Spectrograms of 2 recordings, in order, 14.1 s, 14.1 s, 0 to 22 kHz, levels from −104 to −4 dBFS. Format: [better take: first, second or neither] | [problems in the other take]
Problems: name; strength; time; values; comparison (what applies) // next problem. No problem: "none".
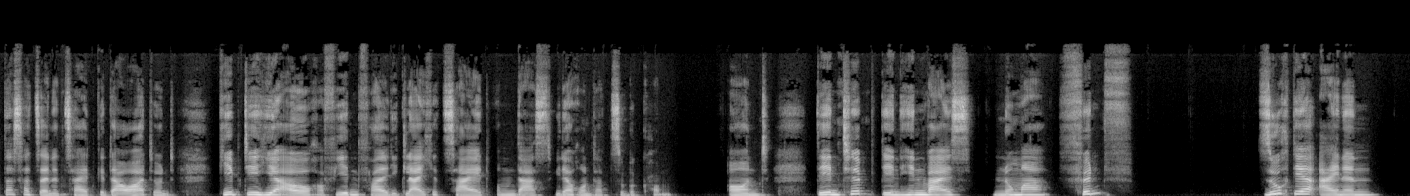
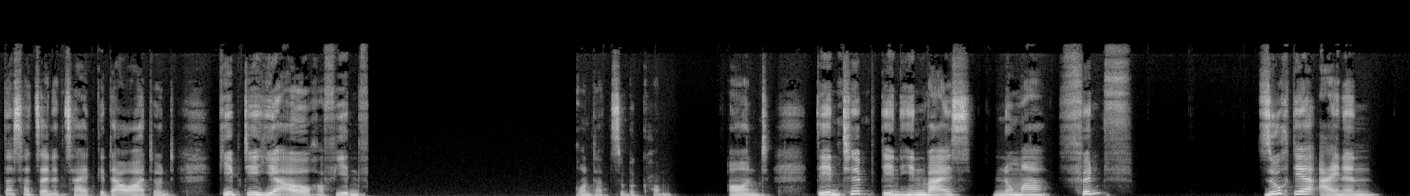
first | audio cutting out; at 3.5 s for 2 s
